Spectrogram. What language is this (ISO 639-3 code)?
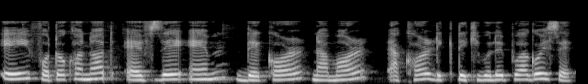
asm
